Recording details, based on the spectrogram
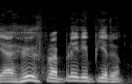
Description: Elle crie pour appeler les oisons
Locution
